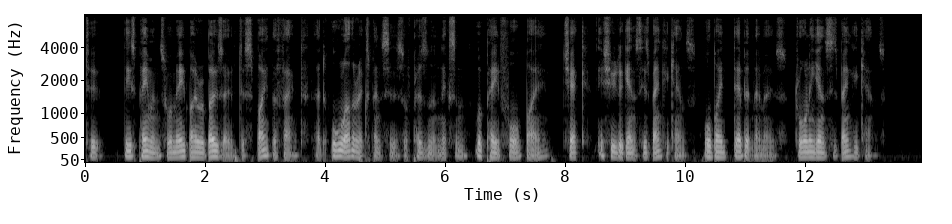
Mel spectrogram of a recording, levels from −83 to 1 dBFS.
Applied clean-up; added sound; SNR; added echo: none; none; none; none.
